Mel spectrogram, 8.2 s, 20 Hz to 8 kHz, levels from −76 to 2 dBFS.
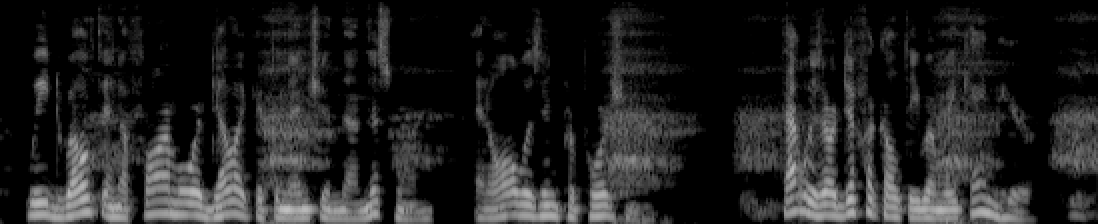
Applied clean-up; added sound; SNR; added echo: classical method Wiener filter.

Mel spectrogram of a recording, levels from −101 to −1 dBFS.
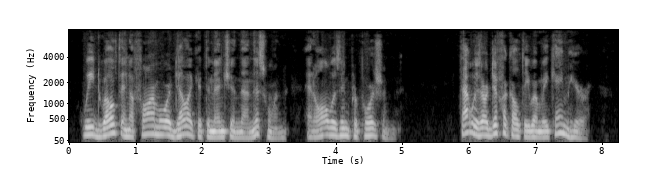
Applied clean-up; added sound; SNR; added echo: none; none; none; none.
